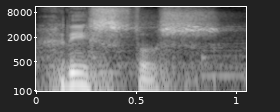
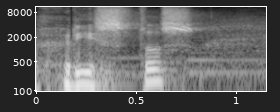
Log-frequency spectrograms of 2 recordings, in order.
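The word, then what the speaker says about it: Χριστός: de Cristo en griego que se pronunciaría cristos Porque esa J se pronuncia como una J sí Entonces sería cristos y se ese signo que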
